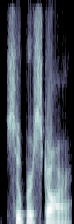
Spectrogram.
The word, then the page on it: superstar: American English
